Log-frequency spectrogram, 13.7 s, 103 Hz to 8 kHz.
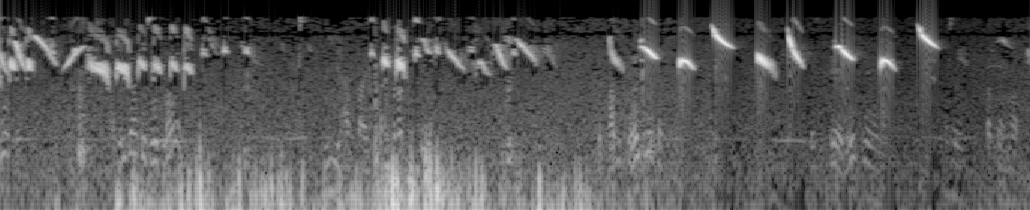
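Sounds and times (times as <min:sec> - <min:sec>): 
green-winged saltator song of clear sweet whistled notes: 0:00.0 - 0:04.2, 0:04.9 - 0:13.7
low rumbling noise: 0:00.0 - 0:12.3.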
